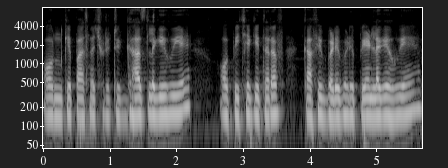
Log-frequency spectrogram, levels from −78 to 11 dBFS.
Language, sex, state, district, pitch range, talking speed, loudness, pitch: Hindi, male, Uttar Pradesh, Lalitpur, 140-150 Hz, 220 wpm, -19 LUFS, 145 Hz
